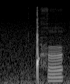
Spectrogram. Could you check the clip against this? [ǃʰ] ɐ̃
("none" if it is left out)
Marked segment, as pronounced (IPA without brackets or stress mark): ǃʰ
